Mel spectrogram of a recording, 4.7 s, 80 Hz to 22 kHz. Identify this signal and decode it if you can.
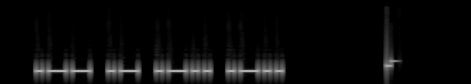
Morse code, heard as a keyed tone, about 20 wpm, 700 Hz. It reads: WALL
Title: Sentences from Top 1100 Words - New Word Drill Alt - 20wpm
